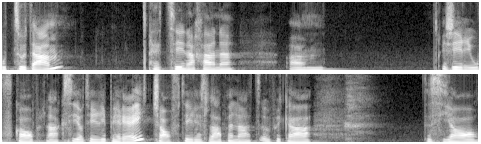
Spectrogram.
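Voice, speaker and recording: A woman's medium-pitched, monotone, flat delivery with long, frequent pauses, in a dry, close sound with no echo. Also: moderate pace. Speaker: preacher. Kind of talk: sermon. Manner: halting.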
